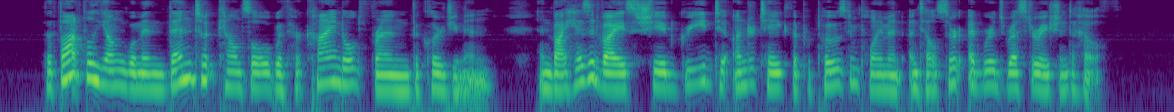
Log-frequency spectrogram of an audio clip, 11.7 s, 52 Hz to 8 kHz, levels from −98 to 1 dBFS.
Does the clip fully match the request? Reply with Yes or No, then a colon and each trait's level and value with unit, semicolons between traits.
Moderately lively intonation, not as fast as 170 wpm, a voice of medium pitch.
Yes: average, 3.4 semitones; average, 160 wpm; medium, 155 Hz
